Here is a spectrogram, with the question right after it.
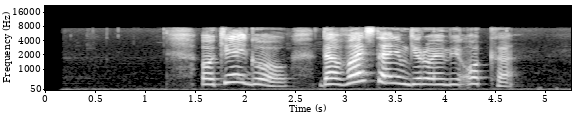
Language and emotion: Russian, positive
